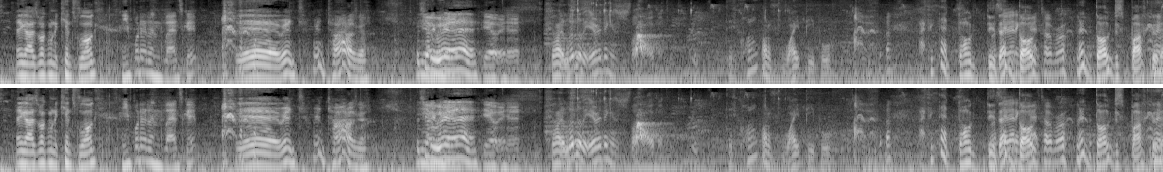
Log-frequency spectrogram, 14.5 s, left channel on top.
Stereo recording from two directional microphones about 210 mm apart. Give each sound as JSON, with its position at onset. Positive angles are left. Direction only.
{"t": 0.2, "sound": "speech", "side_deg": 0}
{"t": 7.2, "sound": "speech", "side_deg": -40}
{"t": 9.1, "sound": "speech", "side_deg": -10}
{"t": 10.6, "sound": "a sound", "side_deg": -35}
{"t": 11.4, "sound": "speech", "side_deg": -15}
{"t": 12.9, "sound": "speech", "side_deg": -40}
{"t": 13.5, "sound": "speech", "side_deg": 0}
